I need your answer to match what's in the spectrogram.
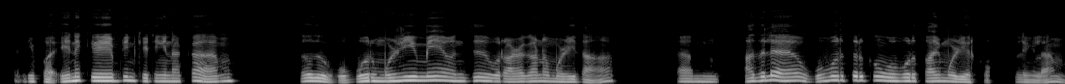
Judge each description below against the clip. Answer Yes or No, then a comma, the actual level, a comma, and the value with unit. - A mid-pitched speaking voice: Yes, medium, 150 Hz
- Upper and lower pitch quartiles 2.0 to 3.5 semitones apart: No, average, 4.3 semitones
